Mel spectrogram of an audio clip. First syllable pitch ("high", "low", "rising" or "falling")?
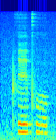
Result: low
